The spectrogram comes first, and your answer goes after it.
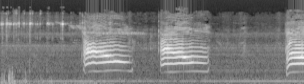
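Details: Ros, a male domestic cat wearing a small clip-on camera as he roams, gives three loud drawn-out meows spaced about one and a half seconds apart. Each is a steady, slightly rising tone with a low constant hum underneath.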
